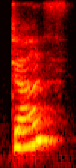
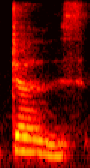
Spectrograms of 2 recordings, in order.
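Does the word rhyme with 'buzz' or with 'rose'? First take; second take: buzz; rose. First: The vowel sounds like the one in 'buzz'. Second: The vowel sounds like the one in 'rose'.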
